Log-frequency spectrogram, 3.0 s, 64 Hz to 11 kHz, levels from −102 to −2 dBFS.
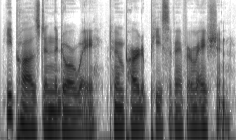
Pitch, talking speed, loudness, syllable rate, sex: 100 Hz, 225 wpm, -18 LUFS, 6.8 syllables/s, male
